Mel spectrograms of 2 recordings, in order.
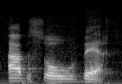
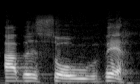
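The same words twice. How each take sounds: First: Absolver said slowly, split into syllables. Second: Absolver drawn out slowly, syllable by syllable; split by syllables. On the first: Teacher repeating absolver split into syllables, slowly. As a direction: break absolver apart slowly for the class. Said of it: "Neste caso A". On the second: Teacher splitting Absolver into syllables for the class, slow and clear. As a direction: sound out Absolver in careful slow parts. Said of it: "separação silábica ficaria". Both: Shown as a demonstration.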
